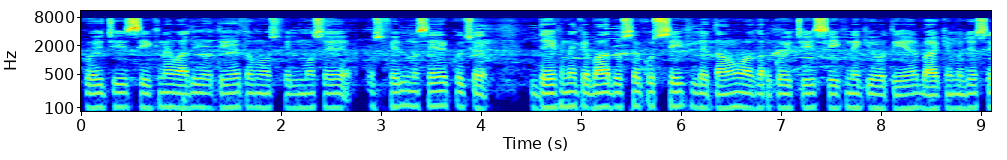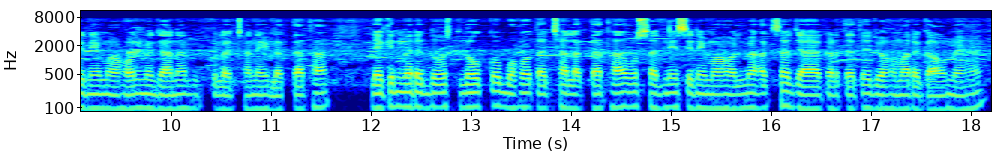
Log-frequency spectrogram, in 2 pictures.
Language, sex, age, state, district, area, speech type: Urdu, male, 18-30, Uttar Pradesh, Gautam Buddha Nagar, rural, spontaneous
